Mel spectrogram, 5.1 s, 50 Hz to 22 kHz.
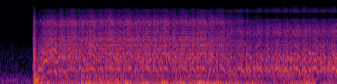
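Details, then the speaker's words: Onan 5500 generator: starter cranks steadily at about three or four turns a second but the engine never catches. It had been running intermittently and dying, and no fuel pump sound is heard when priming. Failed fuel pump suspected, before replacement. "when I hit start here it may start but it probably won't run more than about a minute or two if it starts at all"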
